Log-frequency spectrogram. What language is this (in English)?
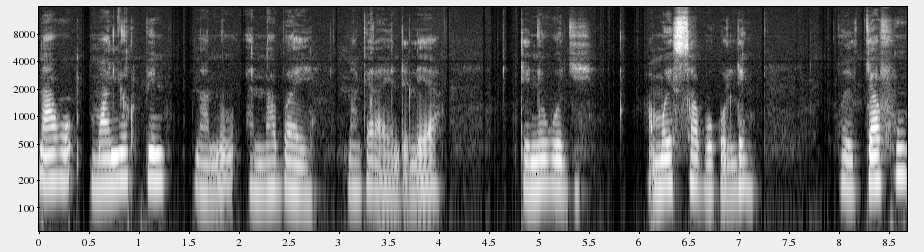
Masai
